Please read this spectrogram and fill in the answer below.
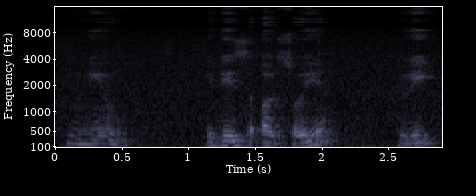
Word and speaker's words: nu: of frequency is Hertz the symbol of frequency is Mu you have to pronounce it as new it is also a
